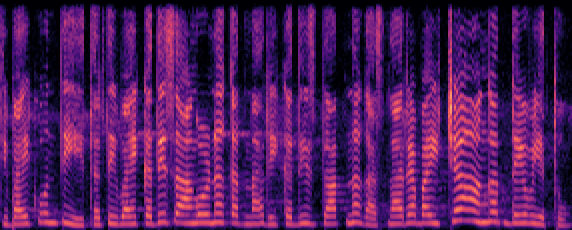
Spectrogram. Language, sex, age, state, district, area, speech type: Marathi, female, 30-45, Maharashtra, Buldhana, urban, spontaneous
